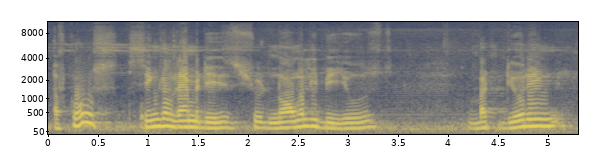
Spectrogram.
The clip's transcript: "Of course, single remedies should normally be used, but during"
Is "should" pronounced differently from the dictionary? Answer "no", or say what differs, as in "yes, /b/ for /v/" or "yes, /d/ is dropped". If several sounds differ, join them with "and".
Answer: no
